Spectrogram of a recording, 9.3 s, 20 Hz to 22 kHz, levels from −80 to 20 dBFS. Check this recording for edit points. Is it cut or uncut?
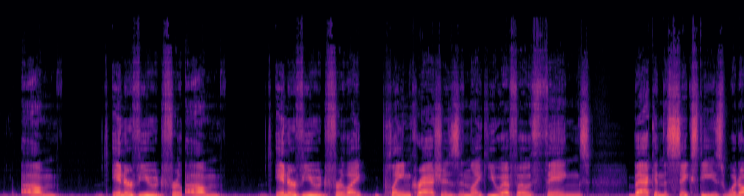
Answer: cut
